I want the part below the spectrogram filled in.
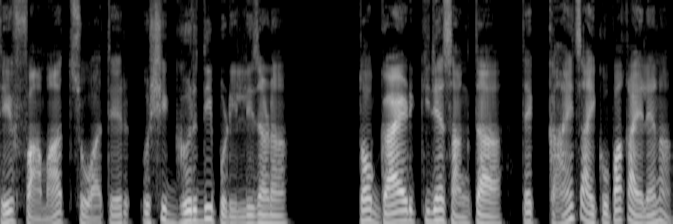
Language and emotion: Goan Konkani, sad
